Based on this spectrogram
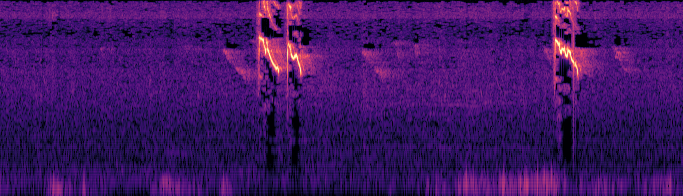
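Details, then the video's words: White-eye singing in ngalas style, meant to stimulate other white-eyes to sing: two short bursts of high, thin, descending whistled notes about three seconds apart, over faint low rumbling background noise. "Suara Burung Pleci Gacor membuat Semua Pleci langsung ngalas Bongkar Isian"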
